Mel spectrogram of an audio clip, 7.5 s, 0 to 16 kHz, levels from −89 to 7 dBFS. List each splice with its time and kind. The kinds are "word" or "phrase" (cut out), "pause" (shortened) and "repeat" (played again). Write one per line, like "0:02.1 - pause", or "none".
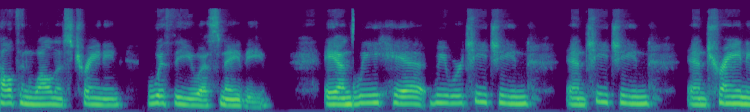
0:01.4 - pause
0:03.5 - word
0:05.9 - repeat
